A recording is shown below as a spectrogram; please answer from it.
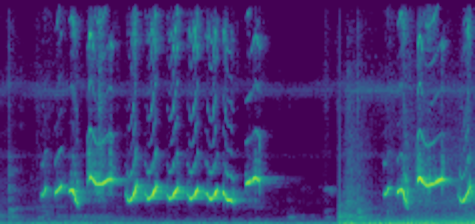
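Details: Common iora in active song, used to provoke a silent iora to sing: crisp whistles, then a run of quick wavy trilled whistles, a short pause, and a final whistled phrase over rising low background rumble.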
